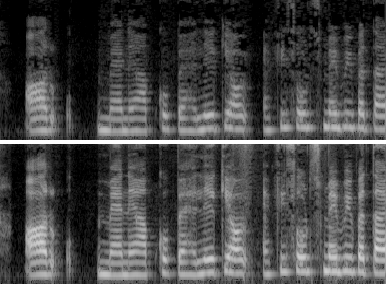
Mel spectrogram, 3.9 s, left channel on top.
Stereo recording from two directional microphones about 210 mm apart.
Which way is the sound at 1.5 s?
35° right (ahead or behind).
